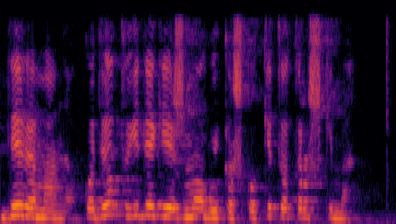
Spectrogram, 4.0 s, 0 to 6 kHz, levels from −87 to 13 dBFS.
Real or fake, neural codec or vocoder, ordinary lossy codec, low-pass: real; none; AAC, 48 kbps; 5.4 kHz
